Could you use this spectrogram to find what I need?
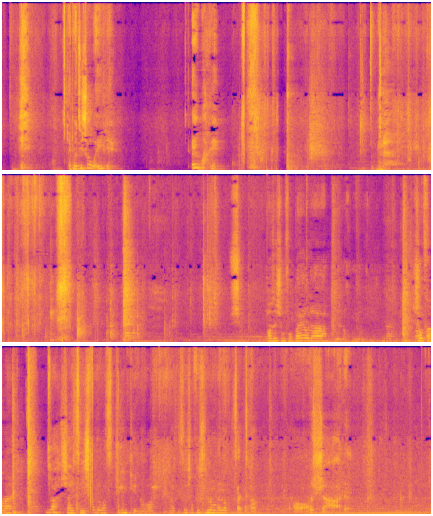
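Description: A woman talks with animation, close up.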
